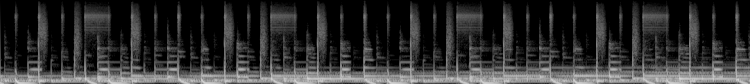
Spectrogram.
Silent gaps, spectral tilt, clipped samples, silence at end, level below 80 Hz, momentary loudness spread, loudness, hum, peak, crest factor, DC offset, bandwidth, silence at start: none; -6.5 dB/octave; under 0.1%; 0 s; -24 dBFS; 4 LU; -19 LUFS; none; -2 dBFS; 16 dB; under 0.1%; 19 kHz; 0 s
